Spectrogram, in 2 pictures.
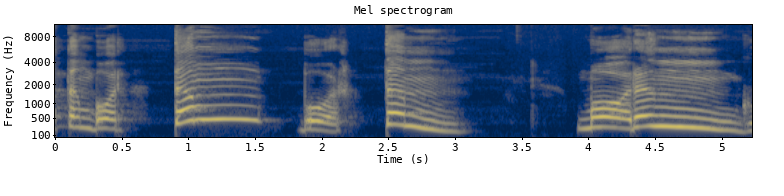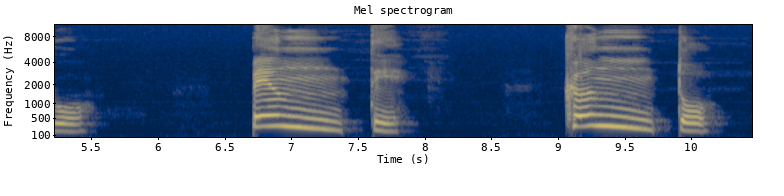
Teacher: em final de sílaba então vogal a vogal e vogal o todas essas vogais mais a letra m ou a letra N vão dar esse som Hum que sai pelo nariz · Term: som nasal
